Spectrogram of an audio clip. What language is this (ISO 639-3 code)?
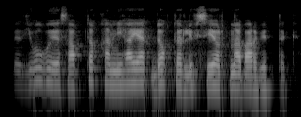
bak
